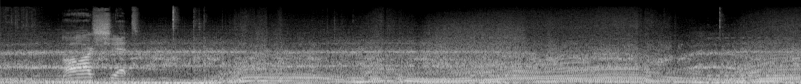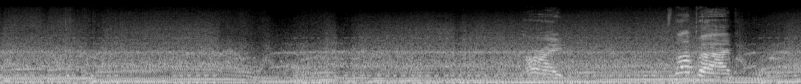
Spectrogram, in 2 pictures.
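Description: A car engine revs up and down hard throughout.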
